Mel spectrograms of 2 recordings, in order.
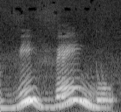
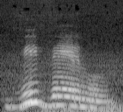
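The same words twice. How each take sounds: First: The ending keeps the 'nd' sound. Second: The 'nd' is reduced to a plain 'n'. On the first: "ao invés de eu falar vivendo" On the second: "eu falo vivendo"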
